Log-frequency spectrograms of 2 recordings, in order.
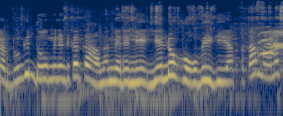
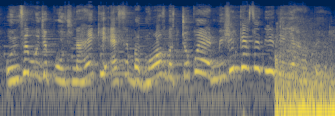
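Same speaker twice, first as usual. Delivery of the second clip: angry mother; 3 semitones higher, 6 dB louder than usual. Acted. Angry mother confronts teacher.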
